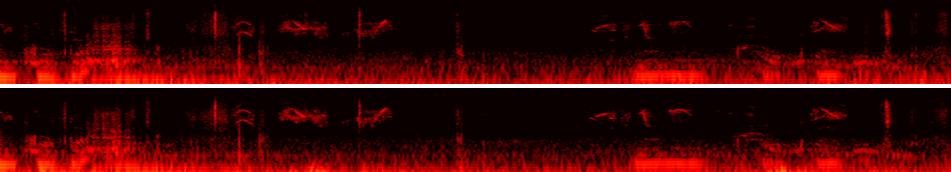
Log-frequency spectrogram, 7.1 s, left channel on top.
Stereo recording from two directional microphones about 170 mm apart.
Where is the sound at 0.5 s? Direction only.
5° right (ahead or behind).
